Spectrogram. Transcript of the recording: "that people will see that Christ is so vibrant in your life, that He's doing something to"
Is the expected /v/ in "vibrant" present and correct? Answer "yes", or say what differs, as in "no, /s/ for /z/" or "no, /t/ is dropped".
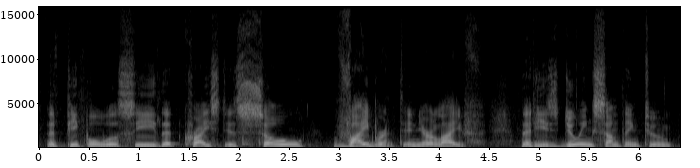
yes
